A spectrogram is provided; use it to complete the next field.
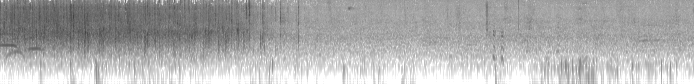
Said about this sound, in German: Und jetzt, liebe Leute, habe ich die schöne Aufgabe für euch, den besten Jan Wattjes der Welt anzukündigen, denn er kommt jetzt und wird auch irgendwas aus seinem Buch vorlesen. Bitte macht einen frenetischen Applaus für Jan Wattjes!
